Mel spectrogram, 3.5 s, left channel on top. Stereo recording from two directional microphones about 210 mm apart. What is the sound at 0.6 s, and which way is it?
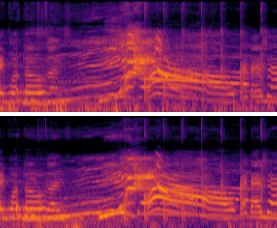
Speech, 40° left (ahead or behind).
